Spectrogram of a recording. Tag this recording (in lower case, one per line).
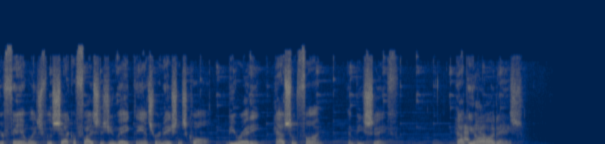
speech
music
